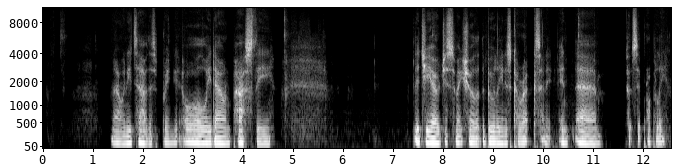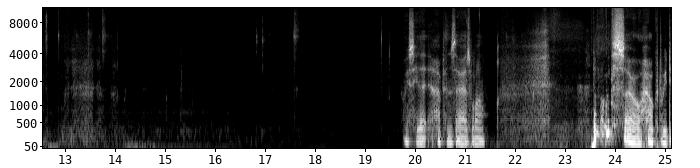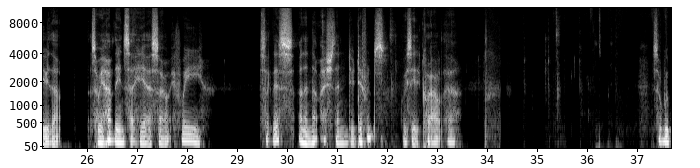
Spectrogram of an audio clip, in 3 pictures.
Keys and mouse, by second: 0.0 shift+x, 0.3 alt+click, 1.1 click, 2.3 click, 4.8 alt+middle click, 4.9 alt+right click, 6.5 click, 7.1 click, 7.8 alt+middle click, 8.7 alt+click, 10.7 alt+middle click, 11.0 alt+right click, 11.2 alt+middle click, 11.4 alt+click, 11.7 alt+middle click, 12.2 alt+click, 12.5 shift+x, 12.8 alt+middle click, 13.3 4, 13.7-16.1 alt+drag, 16.3 alt+middle drag, 16.7 alt+right drag, 21.0 alt+middle drag, 21.3 alt+middle drag, 21.7 alt+right click, 26.9 alt+click, 28.6 click, 30.5 q, 32.0-32.5 alt+drag, 32.7 alt+middle drag, 32.9 alt+right drag, 33.1-34.6 alt+drag, 33.5 alt+q, 35.0 drag, 35.2 alt+right drag, 35.4 alt+drag, 35.8 alt+middle click, 36.0 alt+right drag, 36.2 alt+right drag, 36.4-37.6 alt+drag.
